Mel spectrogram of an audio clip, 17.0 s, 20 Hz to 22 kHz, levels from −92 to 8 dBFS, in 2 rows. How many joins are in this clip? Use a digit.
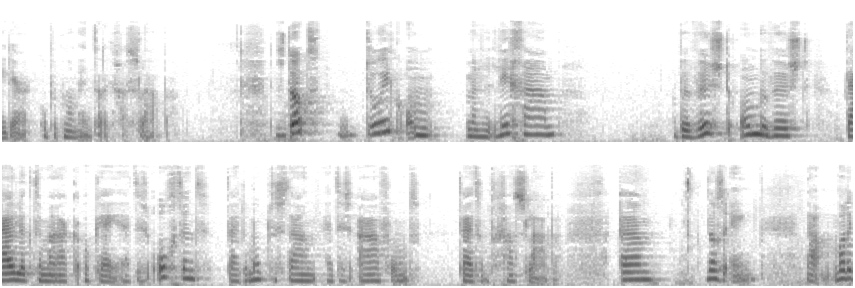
0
